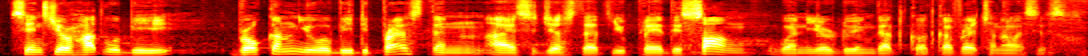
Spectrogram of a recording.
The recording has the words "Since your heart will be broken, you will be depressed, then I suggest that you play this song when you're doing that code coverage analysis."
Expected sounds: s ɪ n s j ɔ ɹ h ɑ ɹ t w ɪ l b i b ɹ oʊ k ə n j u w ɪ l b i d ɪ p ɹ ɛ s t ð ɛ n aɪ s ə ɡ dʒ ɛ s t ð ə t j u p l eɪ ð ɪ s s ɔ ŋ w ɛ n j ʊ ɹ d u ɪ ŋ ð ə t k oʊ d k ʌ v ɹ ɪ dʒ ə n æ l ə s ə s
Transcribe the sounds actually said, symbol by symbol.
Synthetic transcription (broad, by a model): s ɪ n s j ɔ ɹ h ɑ ɹ t w ɪ l b i b ɹ oʊ k ə n j u w ɪ l b i d ɪ p ɹ ɛ s t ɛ n aɪ s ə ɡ dʒ ɛ s t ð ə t j u p l eɪ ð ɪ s s ɔ ŋ w ɛ n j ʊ ɹ d u ɪ ŋ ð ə t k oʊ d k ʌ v ɹ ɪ tʃ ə n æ l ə s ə s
